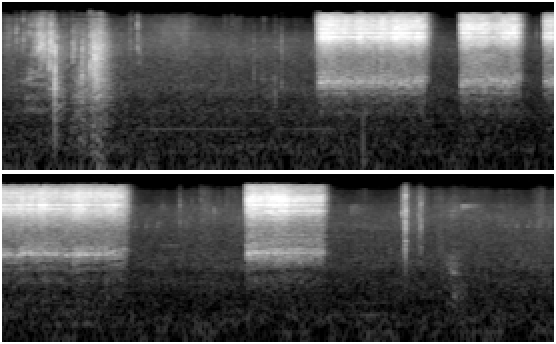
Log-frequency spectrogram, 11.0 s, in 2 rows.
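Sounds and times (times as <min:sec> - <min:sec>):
aerosol spray hissing: 0:03.2 - 0:06.8, 0:08.0 - 0:08.8.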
